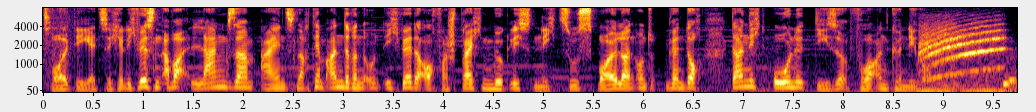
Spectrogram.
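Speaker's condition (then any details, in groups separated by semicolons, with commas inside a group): No condition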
